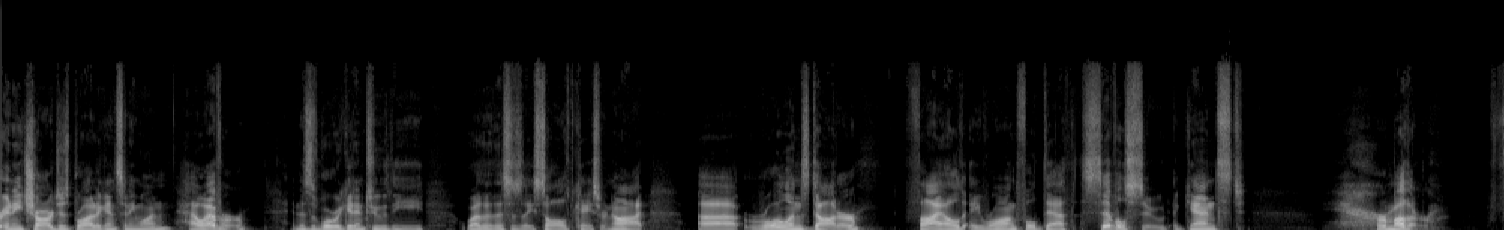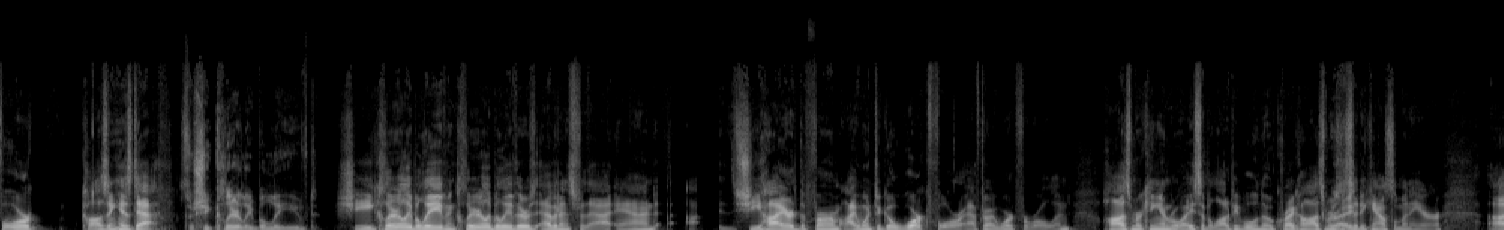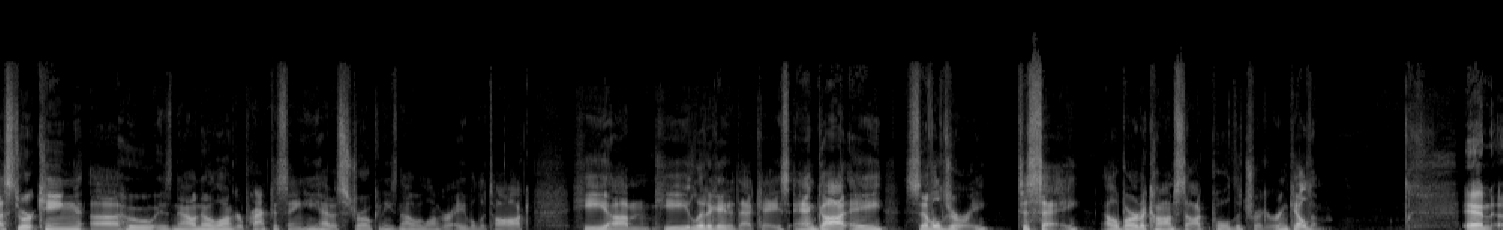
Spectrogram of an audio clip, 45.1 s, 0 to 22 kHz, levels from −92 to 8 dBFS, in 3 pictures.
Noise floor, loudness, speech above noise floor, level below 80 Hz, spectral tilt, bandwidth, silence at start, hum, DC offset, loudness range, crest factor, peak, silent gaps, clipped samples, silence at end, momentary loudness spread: -81 dBFS; -29 LUFS; 52 dB; -76 dBFS; -5.5 dB/octave; 16 kHz; 0 s; none; under 0.1%; 6 LU; 24 dB; -6 dBFS; none; under 0.1%; 0 s; 17 LU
